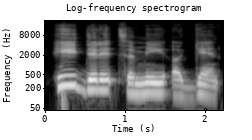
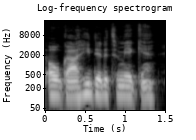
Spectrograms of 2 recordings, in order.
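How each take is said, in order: First: "He did it to me again" slowly, word by word; slow emphatic repeat. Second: Low, quick, soft aside; muttered dismay. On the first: Andy realizing the betrayal, slow emphatic dismay. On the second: Andy realizing he did it again, low dismayed mutter. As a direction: mutter it low under your breath. Retold dismayed reaction, first take. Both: Retold or imitated.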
